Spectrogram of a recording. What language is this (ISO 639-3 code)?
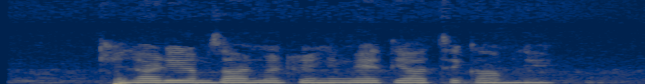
urd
